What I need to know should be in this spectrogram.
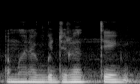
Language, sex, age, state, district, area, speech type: Gujarati, male, 18-30, Gujarat, Amreli, rural, spontaneous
